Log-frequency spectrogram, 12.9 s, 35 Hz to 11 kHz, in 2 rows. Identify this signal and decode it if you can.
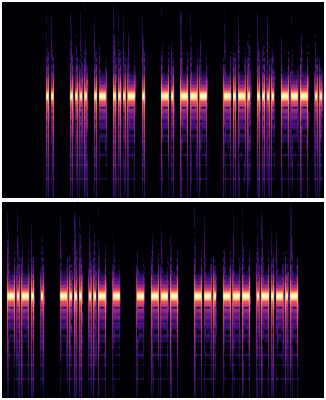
Morse code, heard as a keyed tone, about 25 wpm, 700 Hz. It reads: I HAVE NO CHOICE BUT TO GO.
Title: Sentences from Top 1000 Words - Review Part 6 - 25wpm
